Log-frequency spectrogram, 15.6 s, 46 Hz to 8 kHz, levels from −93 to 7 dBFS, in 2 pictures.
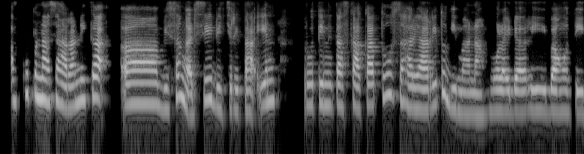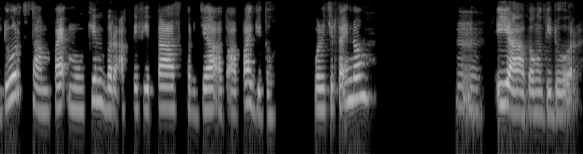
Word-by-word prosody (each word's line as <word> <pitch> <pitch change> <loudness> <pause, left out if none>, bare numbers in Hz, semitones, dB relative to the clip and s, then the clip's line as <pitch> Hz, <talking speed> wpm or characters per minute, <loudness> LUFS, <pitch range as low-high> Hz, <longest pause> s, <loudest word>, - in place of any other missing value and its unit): Aku 305 +5 -6
penasaran 260 -6 +3
nih 275 - -1
Kak, 300 - +8 0.3
eee, 250 0 +5
bisa 205 +7 -7
nggak - - +3
sih 280 +1 -3
diceritain 205 +3 -3 0.4
rutinitas 235 0 -2
Kakak 235 +1 +2
tuh 335 +2 -4
sehari-hari 220 -8 0
tuh 355 - 0
gimana? 180 - -5
Mulai 190 0 0
dari 195 0 0
bangun 190 0 +2
tidur 370 -3 +3 0.2
sampai 195 +3 +1
mungkin 235 +7 -5
beraktivitas, 220 - 0
kerja 205 +1 +1
atau - - -7
apa 215 +7 0
gitu. 185 -6 -10 0.6
Boleh 205 0 -1
ceritain 215 +5 -2
dong? 300 +1 +1 1.2
Mhm 225 -2 -11 0.3
iya, 245 0 +7 0.2
bangun 185 -1 -4
tidur. 180 0 -4
220 Hz, 125 wpm, -25 LUFS, 195-265 Hz, 1.2 s, Kak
